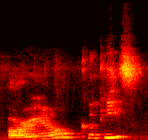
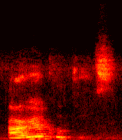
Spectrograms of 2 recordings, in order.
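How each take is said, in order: First: It is said in an imitated Wisconsin accent. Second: It is said in an imitated New York accent. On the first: "So from Wisconsin" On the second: "if you're from New, New York?"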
